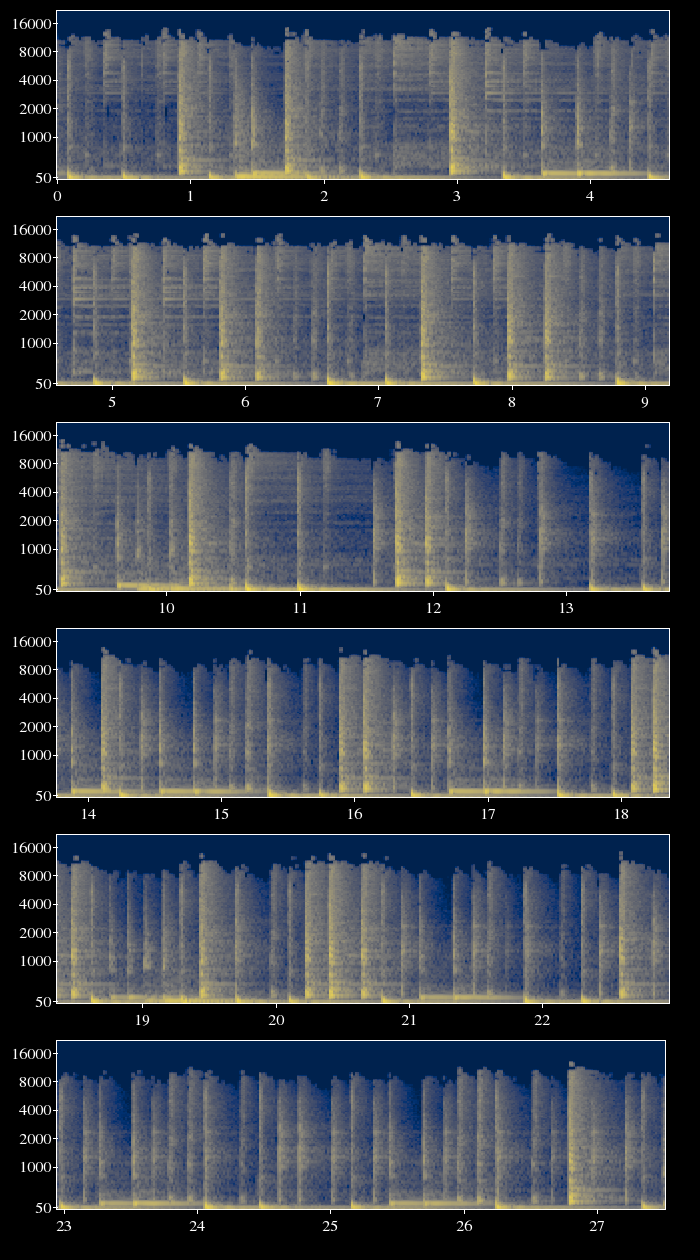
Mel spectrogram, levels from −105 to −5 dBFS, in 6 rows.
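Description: Throughout the music, the sound is dull and gurgling, with a granular grit. Nothing is heard above 14.3 kHz. The cause is likely MP2 compression at a rate that fits 64 kbps. Upper sub-bands are starved of bits and switched off. The rest are coarsely quantised.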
